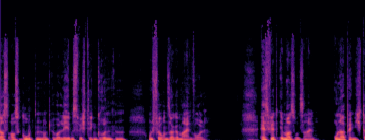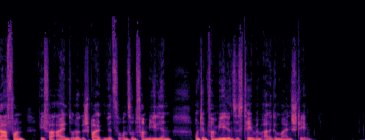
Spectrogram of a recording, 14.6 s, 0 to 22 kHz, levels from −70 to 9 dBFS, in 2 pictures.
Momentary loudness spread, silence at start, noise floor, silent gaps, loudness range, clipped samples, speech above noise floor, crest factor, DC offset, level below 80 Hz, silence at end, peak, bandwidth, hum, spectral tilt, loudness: 13 LU; 0 s; -72 dBFS; none; 3 LU; under 0.1%; 52 dB; 20 dB; under 0.1%; -44 dBFS; 1.1 s; -2 dBFS; 19.5 kHz; none; -5 dB/octave; -20 LUFS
